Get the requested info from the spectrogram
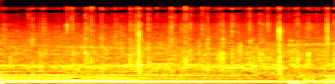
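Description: A live band's final chord ringing out over a held low bass note, its upper tones fading, as the audience starts to clap and cheer.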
